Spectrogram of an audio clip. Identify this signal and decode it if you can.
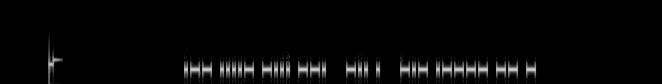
Morse code, heard as a keyed tone, about 37 wpm, 700 Hz. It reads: W4BG DE K1MT
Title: USA Callsign DE Callsign - 4 Characters - 40wpm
